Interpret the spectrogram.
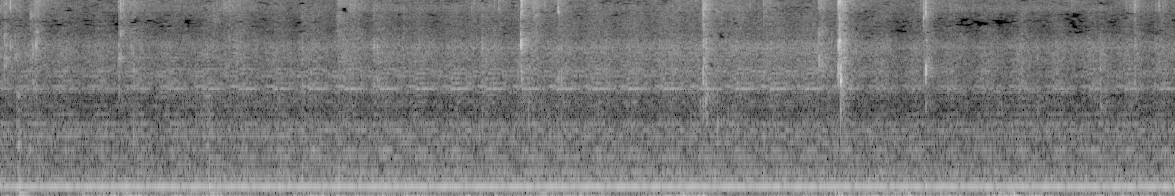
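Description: A steady hum with a low rumble, of the kind a fan or appliance makes, runs throughout. Over it come a few scattered sharp crunches from crisp lettuce leaves being chewed.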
